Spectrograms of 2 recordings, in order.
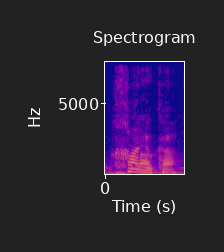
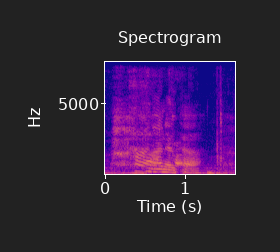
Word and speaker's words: Hanukkah: So the one sound that English doesn't have a letter for is cha. Try it with me. Cha. Cha. So say it with me. Hanukkah. Hanukkah. You all get an A.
